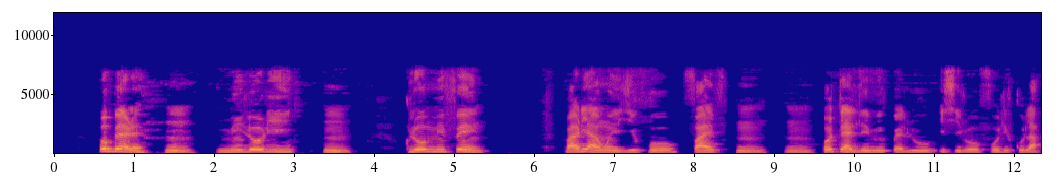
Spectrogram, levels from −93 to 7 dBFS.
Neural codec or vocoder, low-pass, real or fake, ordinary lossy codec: none; 7.2 kHz; real; none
